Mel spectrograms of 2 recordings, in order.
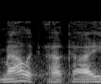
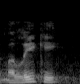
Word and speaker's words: Malachi: So what God is saying through his prophet Malachi, he's saying, or as one guy pronounced it, Maliki,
